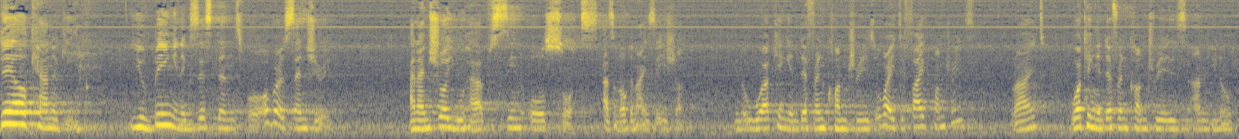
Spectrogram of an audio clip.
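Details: Adult speaker; normal speech.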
